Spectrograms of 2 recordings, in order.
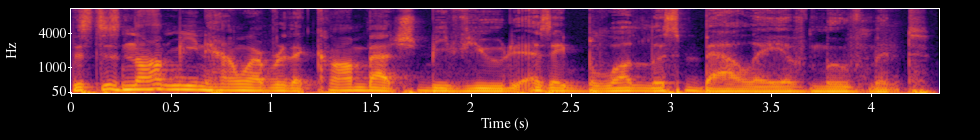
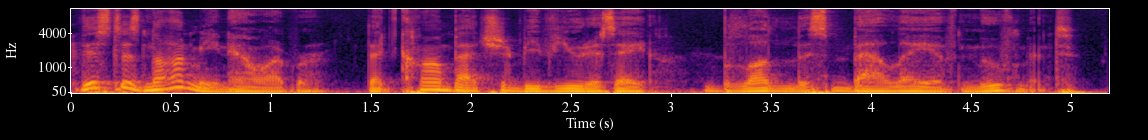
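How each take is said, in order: First: It is read in his normal voice. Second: It is read in a different, put-on voice.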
